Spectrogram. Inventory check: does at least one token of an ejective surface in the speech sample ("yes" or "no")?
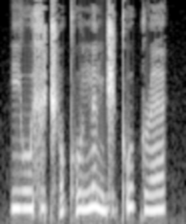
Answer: yes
